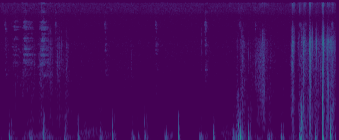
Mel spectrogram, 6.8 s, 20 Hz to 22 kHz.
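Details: Strong, regular heartbeat of paired low thumps at about 85 beats per minute, with a scraping noise near the end.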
